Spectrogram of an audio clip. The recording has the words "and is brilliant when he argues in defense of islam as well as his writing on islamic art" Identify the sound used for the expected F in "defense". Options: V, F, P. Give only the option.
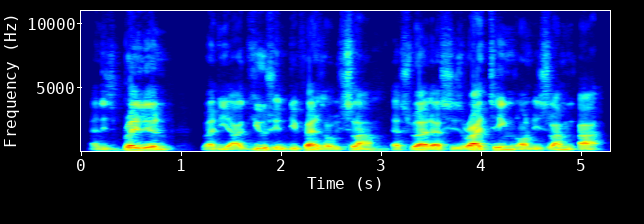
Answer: F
